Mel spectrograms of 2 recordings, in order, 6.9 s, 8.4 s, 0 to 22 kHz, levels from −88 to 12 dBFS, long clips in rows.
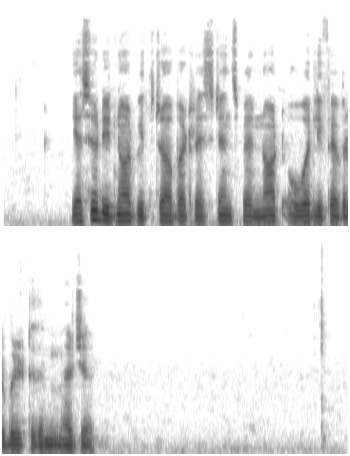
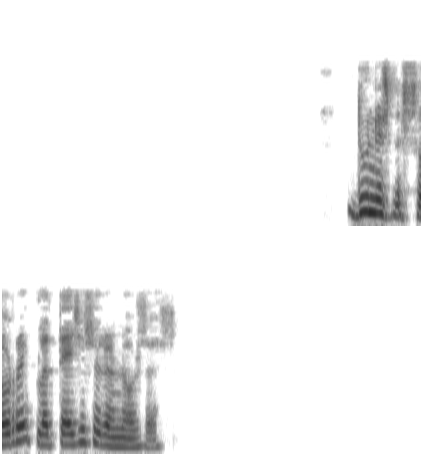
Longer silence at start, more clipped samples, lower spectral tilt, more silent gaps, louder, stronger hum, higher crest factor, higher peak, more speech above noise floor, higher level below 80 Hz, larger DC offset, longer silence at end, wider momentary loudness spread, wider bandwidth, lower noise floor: second, 0.7 s vs 3.45 s; neither; first, -7 dB/octave vs -5.5 dB/octave; neither; second, -21 LUFS vs -17 LUFS; second, none vs 50 Hz at -55 dBFS; about the same, 18 dB vs 20 dB; about the same, -4 dBFS vs -2 dBFS; second, 40 dB vs over 73 dB; first, -48 dBFS vs -64 dBFS; neither; about the same, 2.55 s vs 2.6 s; second, 7 LU vs 15 LU; first, 14 kHz vs 7.4 kHz; second, -60 dBFS vs under -90 dBFS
